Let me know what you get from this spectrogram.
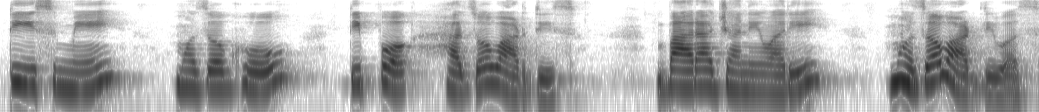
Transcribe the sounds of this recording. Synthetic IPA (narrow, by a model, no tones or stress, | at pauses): t̪isme | m̤əd͡zɔɡʱow | d̪ipəkhad͡zɔʋaɽd̪iːs | baɾad͡ʑanuʋaɾi | m̤əd͡zɔʋaɽd̪iʋə̰s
